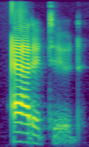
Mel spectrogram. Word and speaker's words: attitude: and here's another word attitude the first letter T is pronounced as a fast D because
